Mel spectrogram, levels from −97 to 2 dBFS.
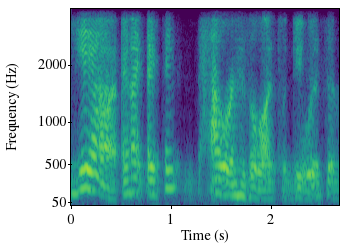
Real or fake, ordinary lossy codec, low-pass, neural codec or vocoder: fake; Opus, 16 kbps; 3.6 kHz; codec, 16 kHz, 0.5 kbps, FreqCodec, smaller model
